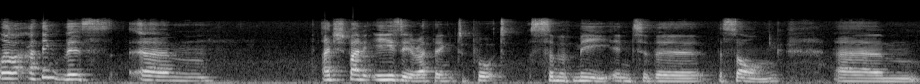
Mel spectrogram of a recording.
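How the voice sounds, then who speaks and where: In audible room echo, a woman with a fairly low pitch speaks with lively intonation. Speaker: beginner guitar student and artist. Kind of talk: interview. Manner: halting, many fillers.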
